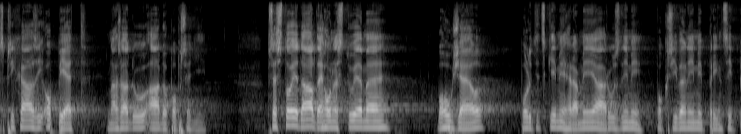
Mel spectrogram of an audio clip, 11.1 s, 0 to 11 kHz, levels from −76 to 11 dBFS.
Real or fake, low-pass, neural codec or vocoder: real; 9.9 kHz; none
